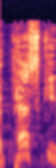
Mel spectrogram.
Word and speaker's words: Pesky: It's P-E-S-K-Y. And that's Pesky, not Pesci.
